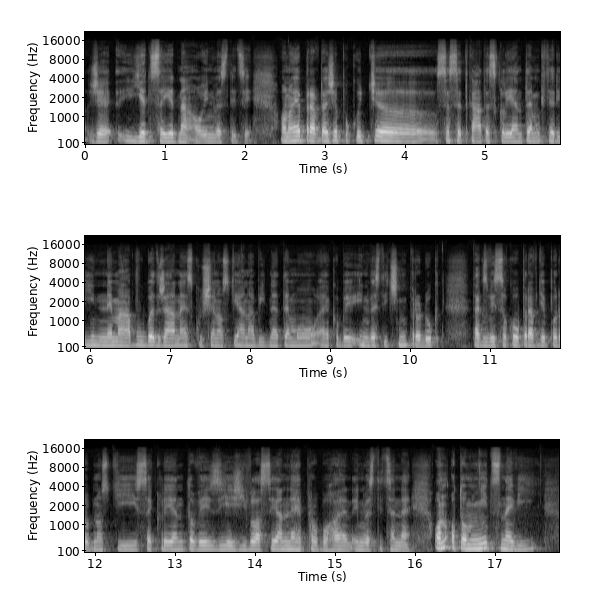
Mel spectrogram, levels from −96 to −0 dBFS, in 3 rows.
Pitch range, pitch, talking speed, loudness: 135-150 Hz, 140 Hz, 150 wpm, -30 LUFS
